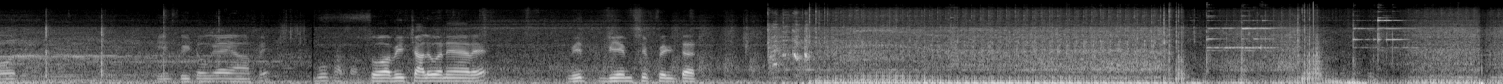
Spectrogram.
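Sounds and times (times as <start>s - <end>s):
motorcycle engine starting and running: 6.7s - 15.0s.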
